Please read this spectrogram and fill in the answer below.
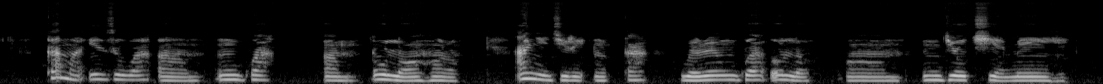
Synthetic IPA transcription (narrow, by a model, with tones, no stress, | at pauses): ka˦ma˨ʔɪ˦zʊ˦wa˦ | ŋ̩˦ɡʷa˦ | ʊ˦lɔ˨ɔ˦ɦʊ˦ɾɔ˨ | a̰˦ɲɪ˨d͡ʒi˨ɾi˨ŋ̩˨ka˦ | we˨ɾe˦ŋ̩˦ɡʷa˦ʔʊ˦lɔ˨˦˨ | n̩˦dɪ˦o˦t͡ʃi˦e˨me˦i˦ɦi˨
